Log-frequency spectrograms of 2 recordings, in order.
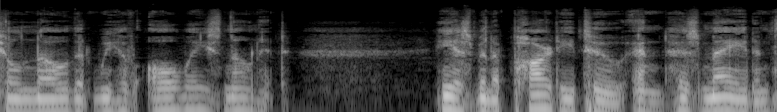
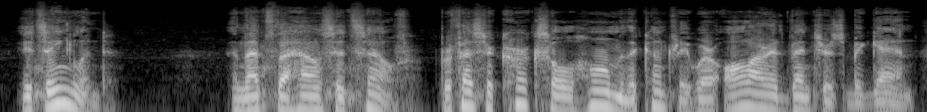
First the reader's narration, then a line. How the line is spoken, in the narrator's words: exclaimed Peter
